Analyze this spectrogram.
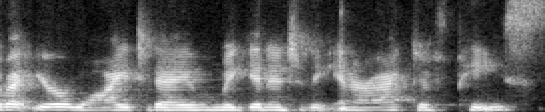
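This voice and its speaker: Medium pitch from a woman. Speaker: education consultant presenter. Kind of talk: webinar presentation. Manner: fast.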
